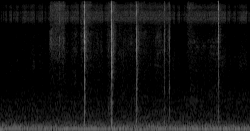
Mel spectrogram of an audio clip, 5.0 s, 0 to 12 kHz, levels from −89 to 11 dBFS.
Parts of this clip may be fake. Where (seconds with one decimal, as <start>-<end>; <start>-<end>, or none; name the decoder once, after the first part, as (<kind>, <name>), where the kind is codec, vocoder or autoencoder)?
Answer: none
